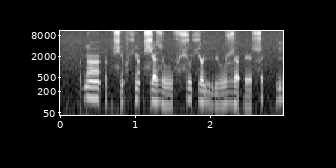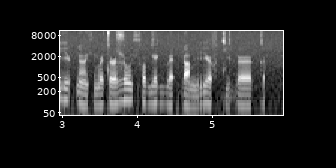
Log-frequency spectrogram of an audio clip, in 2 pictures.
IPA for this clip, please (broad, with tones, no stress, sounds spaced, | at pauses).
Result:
ɠ œ̃ː˥ ʔ ə˩ k ɕ ə̃˧ f ç œ̃˥ ʔ ɕ ɛ˧ z uː˩ f ɕ u˥˩ ç ə˞˧ rʲ uː˩˥ ɮ ə˥˩ ʔ e˩ ɬ | rʲ ø˥˩ ʔ ɗ œ̃ː˩ ç m ɵ˩˥ t ə˞˩˥ ɮ uː˥ ç ʔ o˧ ɡ e˧ ɡ b ɛ˩˥ ʔ ɠ a˩ m rʲ əː˥˩ f tʲ ə˩ ɠ əː˧ k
